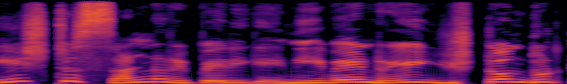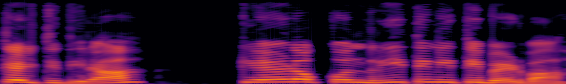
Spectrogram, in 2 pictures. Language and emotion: Kannada, angry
